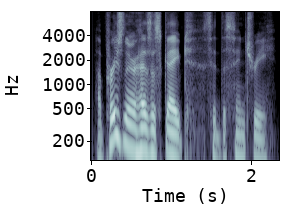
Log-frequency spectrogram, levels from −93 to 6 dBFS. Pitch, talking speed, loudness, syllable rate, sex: 135 Hz, 180 wpm, -17 LUFS, 5.6 syllables/s, male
